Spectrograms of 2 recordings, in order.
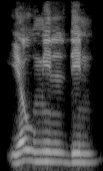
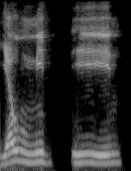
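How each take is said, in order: First: A separate L is sounded before the D. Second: The L merges into a doubled D sound.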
